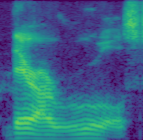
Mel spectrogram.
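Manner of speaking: eerie, unsettling, deep demon-like bass voice. Retelling what a horned shadow at the bedside said, in a creepy, unsettling voice. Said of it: "like in a really creepy, unsettling voice".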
